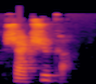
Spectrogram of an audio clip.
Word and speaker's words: shakshuka: Either way, it's pronounced shakshuka.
